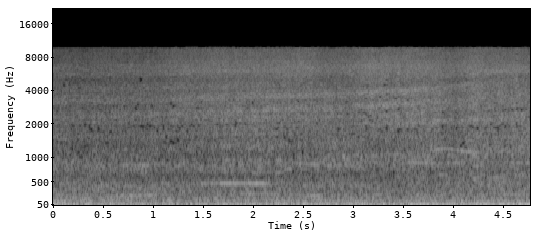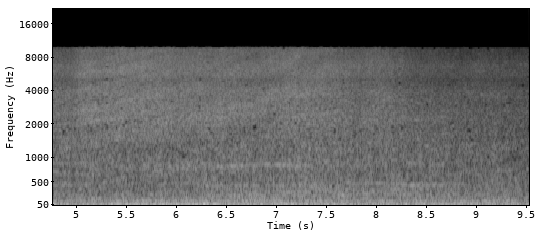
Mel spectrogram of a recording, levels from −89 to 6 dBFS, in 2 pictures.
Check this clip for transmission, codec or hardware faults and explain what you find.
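One codec fault runs through the whole clip: AAC compression. Nothing is present above 9.7 kHz, so the sound is dull, and the remaining band has a smeared, warbling, fizzy texture. This is likely AAC-LC at a low bitrate, plausibly around 32 kbps. The encoder lowers its cut-off and quantises each frame's frequency lines coarsely, leaving holes in the spectrum. A plain low-pass filter would remove the top just as cleanly but would not add the warble.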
